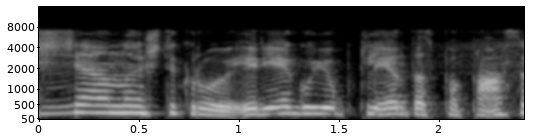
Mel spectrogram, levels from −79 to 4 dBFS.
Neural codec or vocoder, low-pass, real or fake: none; 7.2 kHz; real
